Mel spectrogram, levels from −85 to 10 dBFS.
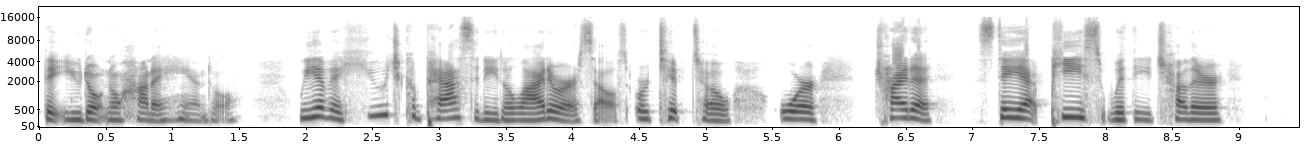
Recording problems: none

